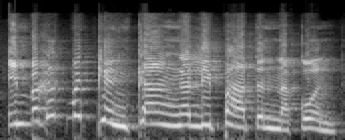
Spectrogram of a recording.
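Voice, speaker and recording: An actress with an Ilocano Filipino accent playing an exasperated, sharp-tongued woman turning down suitors, emotional and theatrical in a radio comedy drama. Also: extremely high pitch, big pitch swings, full character voice. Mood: scornful. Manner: theatrical, emotional, drawn-out delivery.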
